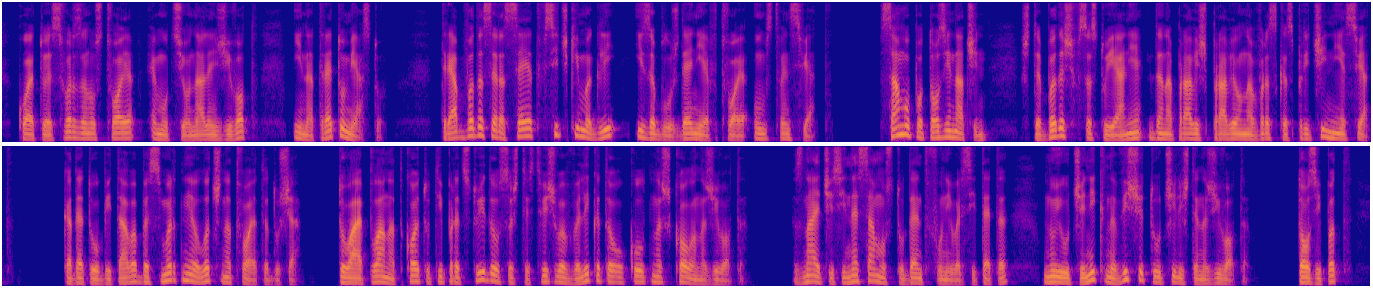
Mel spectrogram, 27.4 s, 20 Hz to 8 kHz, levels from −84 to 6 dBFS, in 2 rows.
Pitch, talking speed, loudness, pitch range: 110 Hz, 170 wpm, -24 LUFS, 100-125 Hz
